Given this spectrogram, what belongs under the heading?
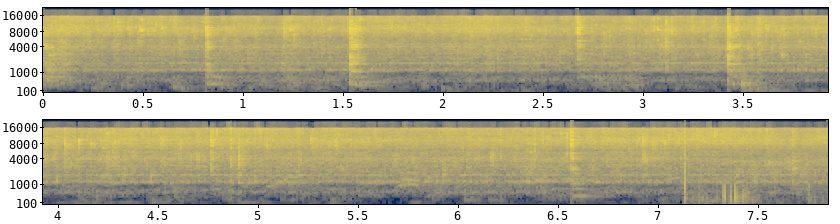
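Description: Three medium onions, sliced, fry in a pan until reddish-brown for Odia-style chicken biryani, giving a steady close sizzle broken by occasional clinks and scrapes of stirring.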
